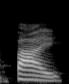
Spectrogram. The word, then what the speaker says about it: pie: Lo pronunciamos como en inglés. ¿Por qué? Porque si escribimos pie y pie, si se dan cuenta es lo mismo, pero pie puede ser foot. Cuando te duele tu pie, una parte del cuerpo o un pie. Por eso no lo pronunciamos en español como pie.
